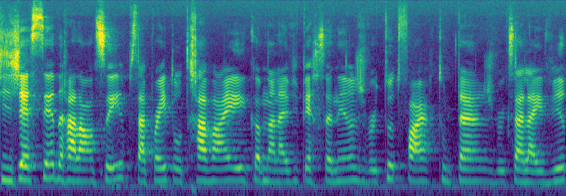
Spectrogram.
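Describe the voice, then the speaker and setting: A woman talks at a fairly quick pace, her pitch in the medium range. Her tone is bright and sharp, with big swings in loudness. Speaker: marketing and content director. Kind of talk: casual interview chat. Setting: boutique studio. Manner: fast; energetic.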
